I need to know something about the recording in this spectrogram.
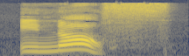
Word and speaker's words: enough: H is silent now consider the word enough GH is at the end of the word and it makes the F sound there are some words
